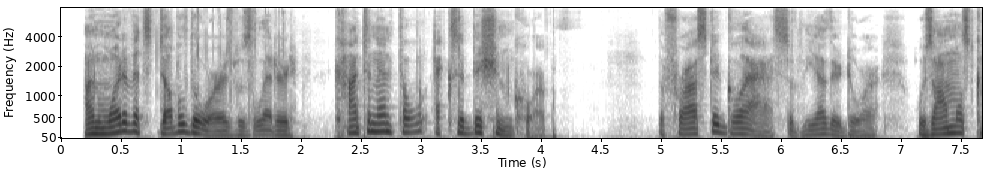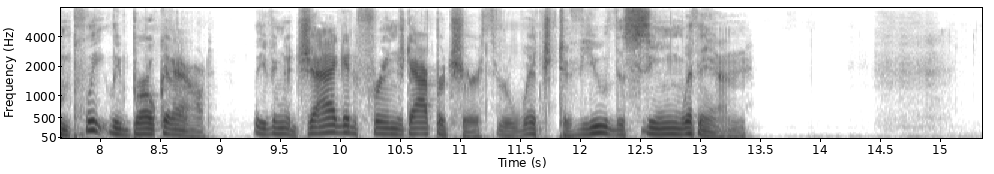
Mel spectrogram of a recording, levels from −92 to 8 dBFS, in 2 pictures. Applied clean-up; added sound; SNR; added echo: neural mask model DeepFilterNet 3.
